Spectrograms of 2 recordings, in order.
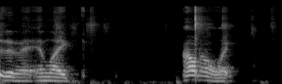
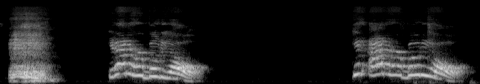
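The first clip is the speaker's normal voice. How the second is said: much higher, louder yell at the dog; shrill scold; 10 semitones higher, 4 dB louder than usual. Real, not acted. Owner yelling at one dog to leave the other alone. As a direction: shoo him off, loud and high.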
